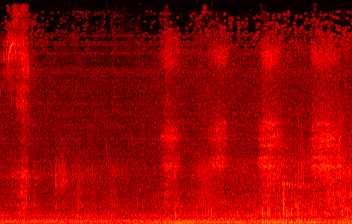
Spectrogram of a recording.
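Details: Cat purring as it is brushed and groomed, a continuous low vibrating rumble beneath repeated swishing brush strokes that grow slightly louder toward the end, in a quiet room without speech.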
